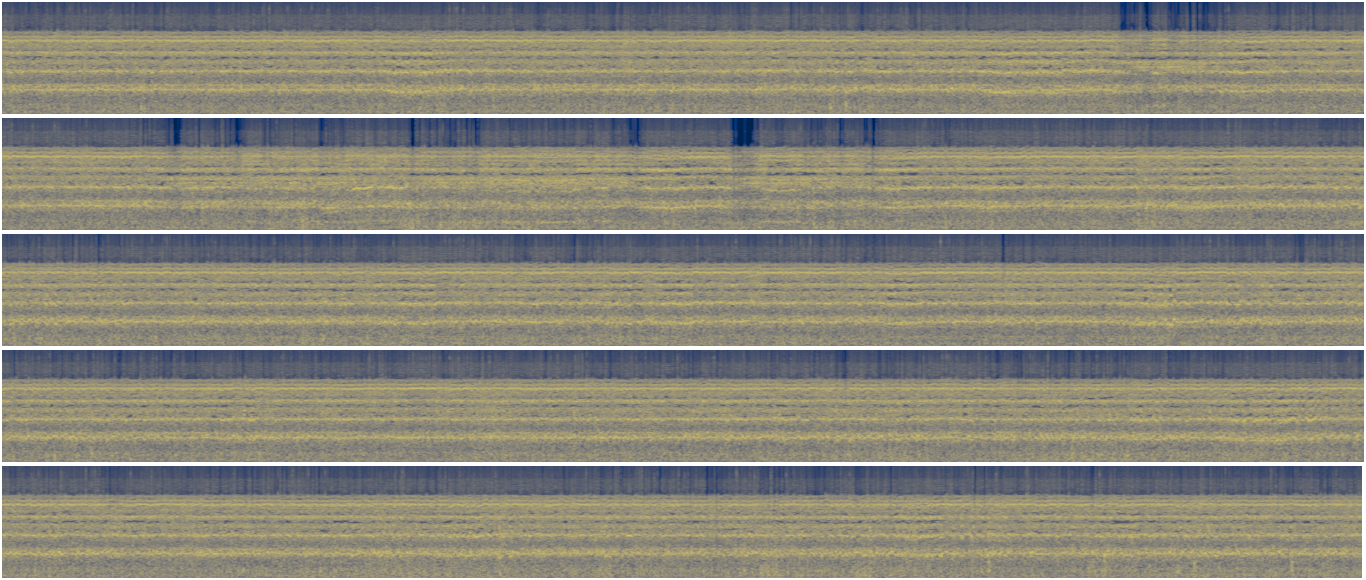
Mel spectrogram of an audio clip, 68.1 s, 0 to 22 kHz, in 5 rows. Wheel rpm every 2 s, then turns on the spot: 230, 230, 230, 230, 230, 220, 230, 230, 230, 220, 220, 220, 230, 230, 240, 230, 230, 230, 230, 230, 240, 230, 230, 230, 240, 230, 230, 230, 230, 230, 230, 230, 230, 230.
none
